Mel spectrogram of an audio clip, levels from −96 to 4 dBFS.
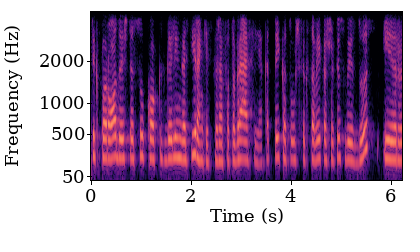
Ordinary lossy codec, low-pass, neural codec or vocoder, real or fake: Opus, 24 kbps; 3.6 kHz; codec, 16 kHz, 8 kbps, FreqCodec, smaller model; fake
